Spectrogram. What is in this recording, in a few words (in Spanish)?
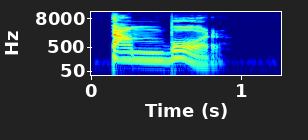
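"tambor", Spanish, male; JUGUETES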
